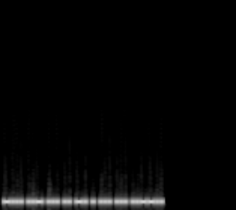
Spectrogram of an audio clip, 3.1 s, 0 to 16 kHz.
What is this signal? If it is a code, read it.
Morse code, heard as a keyed tone, about 46 wpm, 700 Hz. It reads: BUSINESS?
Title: Sentences from Top 1000 Words - Review Part 6 - 45wpm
